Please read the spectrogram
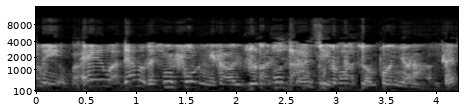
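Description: Only speech: men talking in Italian over a telephone line in a radio interview, with the thin sound of a phone call.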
